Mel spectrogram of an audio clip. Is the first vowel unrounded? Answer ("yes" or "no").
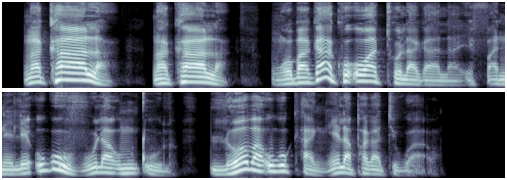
yes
